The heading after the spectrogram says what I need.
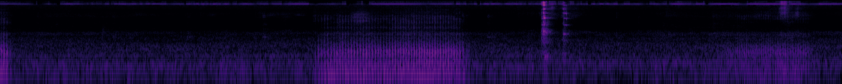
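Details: Sleeping pug: a loud, rough, rattling snore about two seconds, then a softer one, over faint room noise; snoring.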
